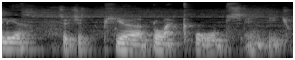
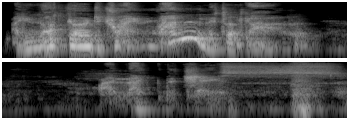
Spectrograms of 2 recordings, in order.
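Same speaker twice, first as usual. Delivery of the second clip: put-on slow, high, taunting, menacing old hag voice; 8 semitones higher than usual. Game master voicing the hag in a player's dream, in an old hag voice. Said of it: "As you look up and you see there's a very tall, elderly lady holding your hand. / elderly lady holding your hand. / elderly lady holding your hand. / you can see this hag".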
